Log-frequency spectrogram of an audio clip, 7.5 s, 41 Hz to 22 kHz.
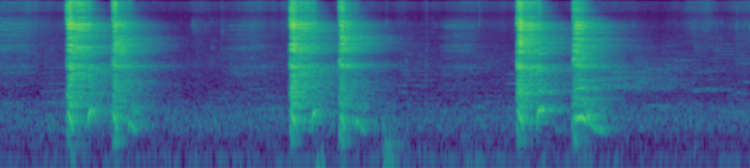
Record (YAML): three_cough_length: 7.5 s
three_cough_amplitude: 6253
three_cough_signal_mean_std_ratio: 0.44
survey_phase: alpha (2021-03-01 to 2021-08-12)
age: 18-44
gender: Female
wearing_mask: 'Yes'
symptom_none: true
smoker_status: Never smoked
respiratory_condition_asthma: false
respiratory_condition_other: false
recruitment_source: REACT
submission_delay: 2 days
covid_test_result: Negative
covid_test_method: RT-qPCR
